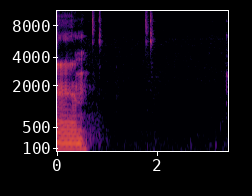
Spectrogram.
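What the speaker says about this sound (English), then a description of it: "So I'm just left clicking on the buttons there." Left mouse clicks on buttons in Minecraft Education, a few sharp, faint clicks spaced out over quiet after a short burst of talk at the start.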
